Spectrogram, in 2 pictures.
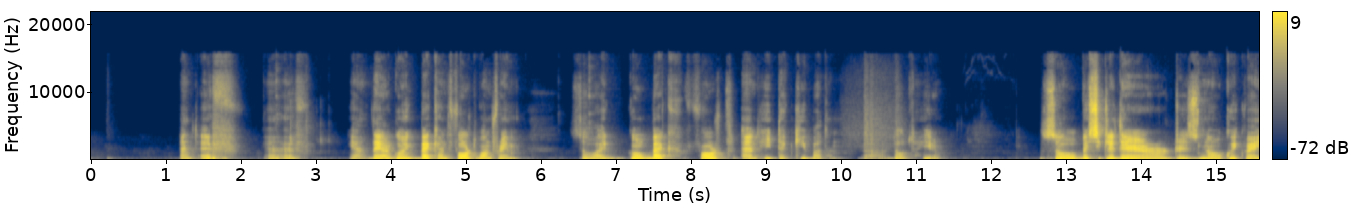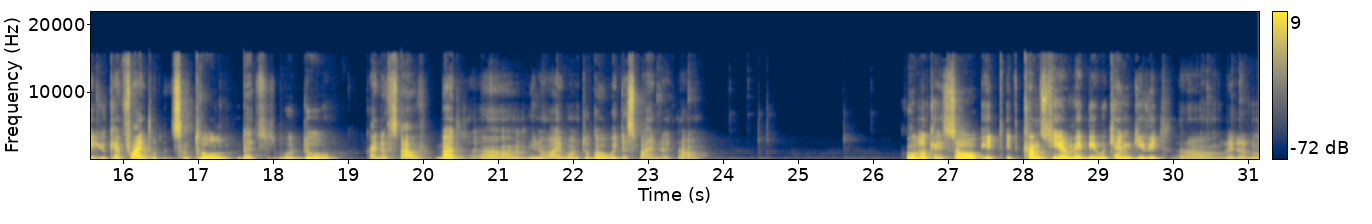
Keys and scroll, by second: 2.5 r, 2.9 t, 24.3 d.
